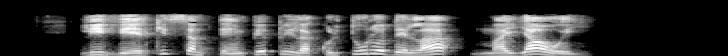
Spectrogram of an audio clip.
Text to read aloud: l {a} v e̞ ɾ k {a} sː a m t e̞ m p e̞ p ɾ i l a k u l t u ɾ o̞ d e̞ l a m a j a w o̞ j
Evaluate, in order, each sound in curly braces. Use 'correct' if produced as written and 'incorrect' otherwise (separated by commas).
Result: incorrect, incorrect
